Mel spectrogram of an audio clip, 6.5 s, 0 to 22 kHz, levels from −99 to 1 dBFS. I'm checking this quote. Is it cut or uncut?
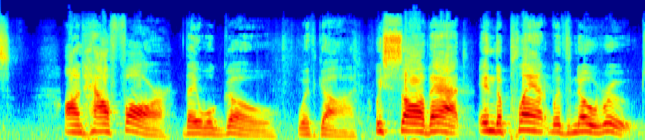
cut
